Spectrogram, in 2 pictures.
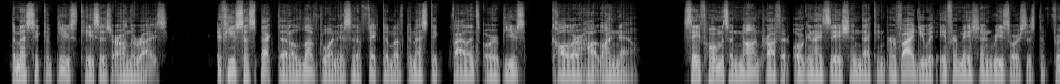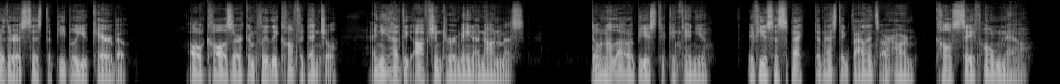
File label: VO Commercial; Safe Home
